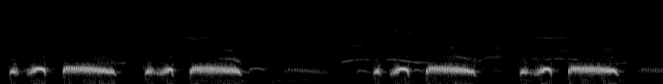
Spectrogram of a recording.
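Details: Three rhythmic spotted dove phrases from Ninh Thuận, Vietnam: paired short coos and a long low drawn note each time, with faint distant cooing between phrases.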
